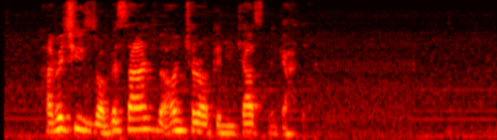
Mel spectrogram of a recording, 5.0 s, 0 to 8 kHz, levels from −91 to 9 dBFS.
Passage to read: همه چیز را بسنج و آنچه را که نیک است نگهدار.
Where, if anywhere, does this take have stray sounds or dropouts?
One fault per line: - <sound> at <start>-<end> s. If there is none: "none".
none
